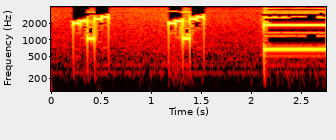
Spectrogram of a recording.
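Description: Five-tone selective call (ZVEI), heard as quick runs of five tones, tones of about 70 ms. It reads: 89100 89100
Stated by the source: ZVEI five-tone call received on SDR.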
